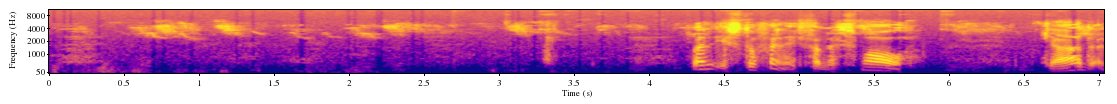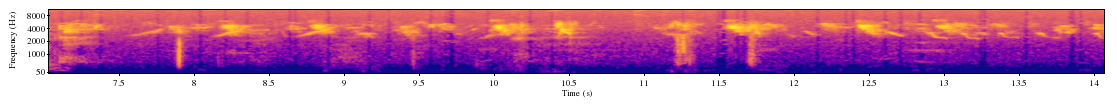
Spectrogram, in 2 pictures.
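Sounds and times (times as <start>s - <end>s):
songbirds chirping and twittering: 0.0s - 14.0s.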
